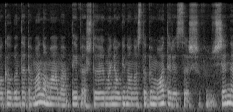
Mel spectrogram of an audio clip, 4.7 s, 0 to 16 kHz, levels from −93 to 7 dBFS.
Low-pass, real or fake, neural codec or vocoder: 14.4 kHz; real; none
